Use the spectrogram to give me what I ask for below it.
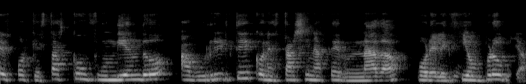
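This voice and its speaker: A woman speaks with a southern Spanish accent at a moderate pace. Her pitch is fairly high and her intonation fairly even. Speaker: philosophy researcher. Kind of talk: interview. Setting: radio show.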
